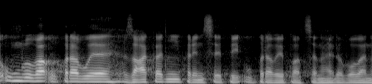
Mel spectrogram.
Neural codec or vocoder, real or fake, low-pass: autoencoder, 48 kHz, 32 numbers a frame, DAC-VAE, trained on Japanese speech; fake; 10.8 kHz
